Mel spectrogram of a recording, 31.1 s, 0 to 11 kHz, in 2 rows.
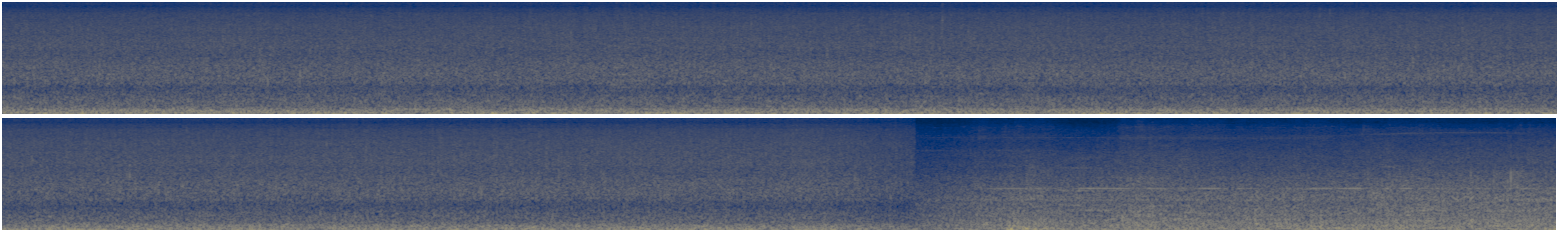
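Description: Artificial rock waterfall splashing steadily into a shallow pool. About 25 seconds in it cuts to curbside traffic ambience: a low vehicle rumble with a thin steady high tone.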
